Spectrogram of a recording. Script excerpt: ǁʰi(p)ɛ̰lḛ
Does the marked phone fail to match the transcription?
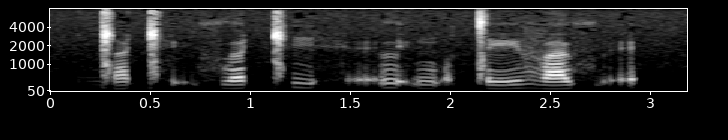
yes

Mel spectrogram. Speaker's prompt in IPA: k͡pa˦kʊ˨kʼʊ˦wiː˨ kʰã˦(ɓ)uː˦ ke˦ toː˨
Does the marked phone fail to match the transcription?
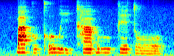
no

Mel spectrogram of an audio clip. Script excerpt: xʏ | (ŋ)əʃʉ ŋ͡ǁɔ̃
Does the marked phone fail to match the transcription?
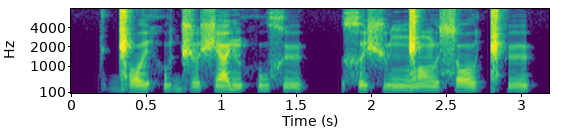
yes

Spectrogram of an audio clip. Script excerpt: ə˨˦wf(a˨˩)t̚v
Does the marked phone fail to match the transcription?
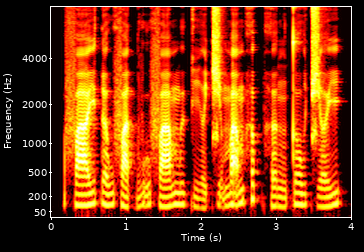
no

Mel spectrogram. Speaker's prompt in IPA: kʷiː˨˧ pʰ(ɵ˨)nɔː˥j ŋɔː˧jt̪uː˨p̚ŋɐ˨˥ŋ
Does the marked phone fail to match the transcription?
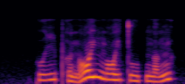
yes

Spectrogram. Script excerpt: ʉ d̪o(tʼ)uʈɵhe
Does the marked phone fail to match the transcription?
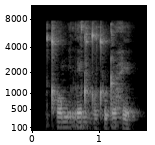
no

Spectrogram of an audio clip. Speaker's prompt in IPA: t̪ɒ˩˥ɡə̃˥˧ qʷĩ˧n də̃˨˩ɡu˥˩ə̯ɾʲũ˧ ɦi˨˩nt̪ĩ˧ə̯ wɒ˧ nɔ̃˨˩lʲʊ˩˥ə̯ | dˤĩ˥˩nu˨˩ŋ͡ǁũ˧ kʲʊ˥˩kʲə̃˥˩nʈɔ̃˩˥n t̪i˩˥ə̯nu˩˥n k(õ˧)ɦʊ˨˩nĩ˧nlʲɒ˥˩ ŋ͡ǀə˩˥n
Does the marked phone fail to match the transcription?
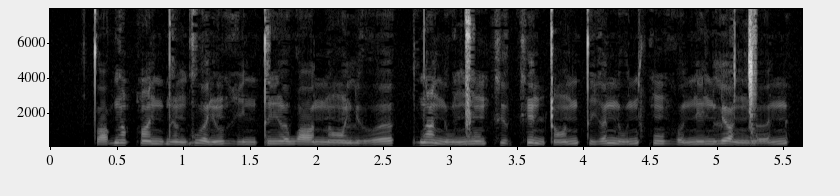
yes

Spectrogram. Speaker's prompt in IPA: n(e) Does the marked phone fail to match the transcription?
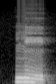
yes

